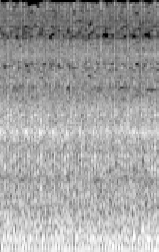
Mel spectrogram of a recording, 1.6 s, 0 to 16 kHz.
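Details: Toyota Innova D4D diesel that cranked but wouldn't start, after replacing the injector driver whose wiring was chewed by a dog: steady, even idle with a low constant rumble, no misfire or stumble.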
